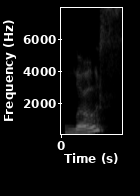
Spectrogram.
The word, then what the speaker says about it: Loos: I'm excited to have Los am I saying it right you did it right excellent Elizabeth talking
